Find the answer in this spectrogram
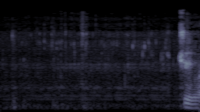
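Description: Faint, steady outdoor background noise with no distinct sound events, then a man's voice begins near the end.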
